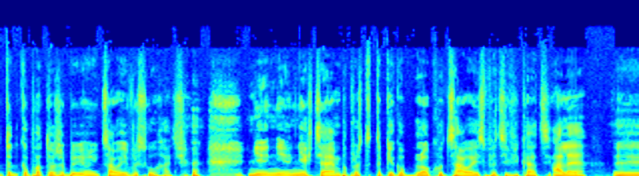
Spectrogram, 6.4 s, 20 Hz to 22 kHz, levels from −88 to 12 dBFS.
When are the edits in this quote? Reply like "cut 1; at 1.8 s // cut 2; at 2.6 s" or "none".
cut 1; at 5.5 s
